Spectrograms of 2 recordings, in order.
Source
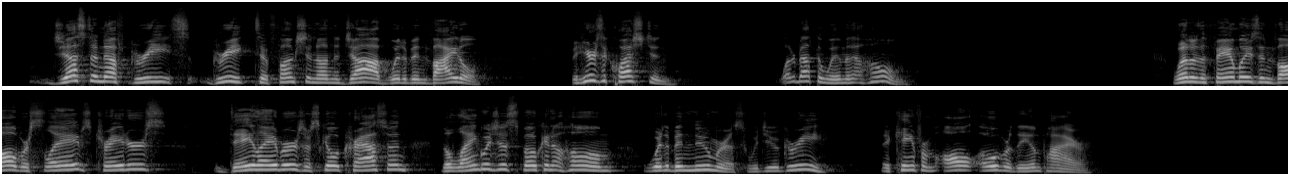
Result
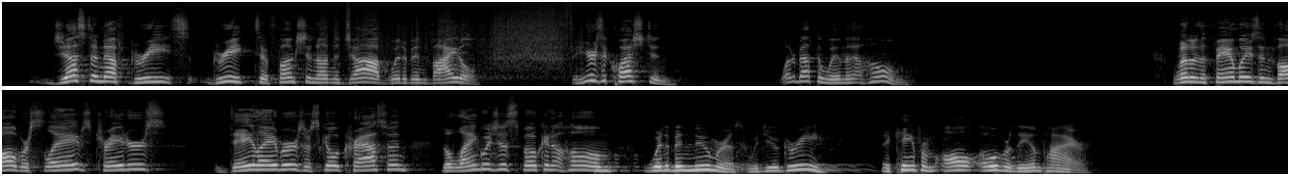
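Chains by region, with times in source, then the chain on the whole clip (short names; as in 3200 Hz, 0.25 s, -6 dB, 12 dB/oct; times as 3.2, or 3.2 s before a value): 3.17–5.89 switching spikes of -26.5 dBFS + LPF 3800 Hz 6 dB/oct + transient shaper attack -9 dB, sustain -5 dB
8.91–11.79 LPF 6300 Hz + compressor 1.5:1, threshold -60 dBFS + sample leveller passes 2
18.79–23.54 LPF 2200 Hz 6 dB/oct + low shelf 320 Hz +10.5 dB + feedback echo 0.194 s, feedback 49%, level -22.5 dB
whole clip: dry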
